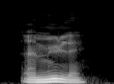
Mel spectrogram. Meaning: 1. mule 2. mullet (fish) 3. mullet (hairstyle) 4. back-up car
- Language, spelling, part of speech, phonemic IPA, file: French, mulet, noun, /my.lɛ/, Fr-mulet.ogg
